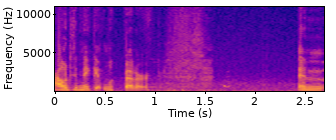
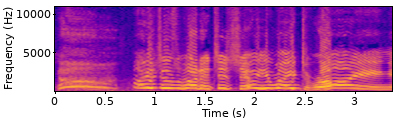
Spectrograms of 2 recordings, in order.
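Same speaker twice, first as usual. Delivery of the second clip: put-on very high, teary, slow child whimper; little brother near tears after dad's critique, very high; crying little boy; 12 semitones higher, 6 dB louder, slower than usual. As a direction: play a wounded little kid about to cry.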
